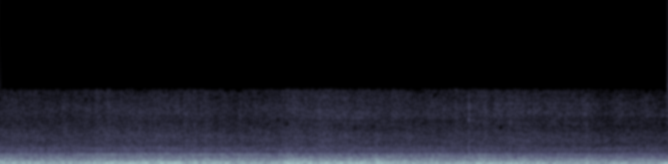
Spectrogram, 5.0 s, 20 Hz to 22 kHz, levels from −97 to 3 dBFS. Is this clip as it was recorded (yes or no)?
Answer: yes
